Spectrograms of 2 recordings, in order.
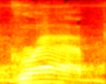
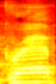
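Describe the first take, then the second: First: The word ends with a clear final d sound. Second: The word ends without the final d sound. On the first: The speaker calls it right. "instead of" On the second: The speaker calls it wrong. "You seem to sometimes not pronounce those particular sounds when they occur at the ends of words"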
